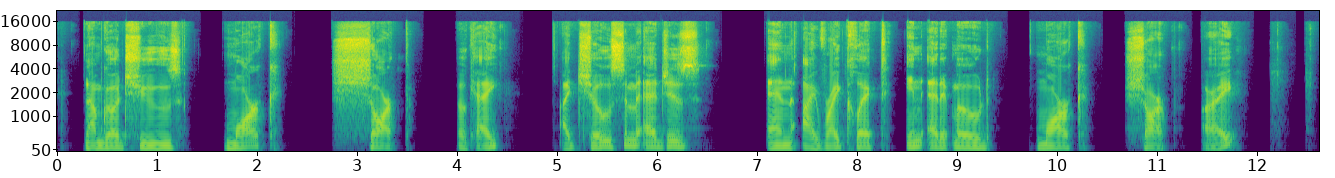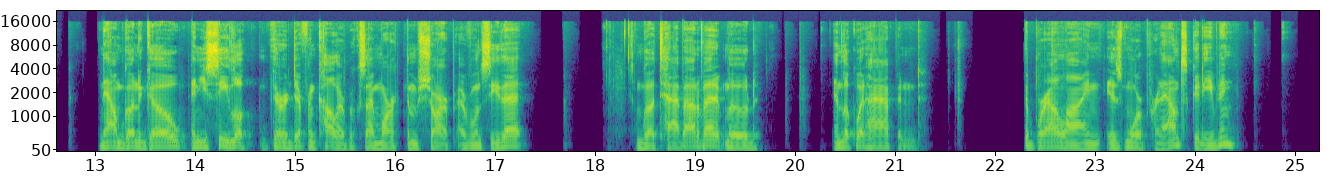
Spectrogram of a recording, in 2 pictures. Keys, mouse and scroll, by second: 14.8-17.9 middle drag, 18.8 Tab, 20.0 scroll up 1, 20.1-21.0 middle drag, 21.4-21.8 scroll down 2, 22.0-22.5 middle drag, 24.3-25.2 middle drag.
